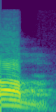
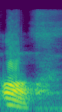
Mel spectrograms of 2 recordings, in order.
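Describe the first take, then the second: First: The word ends with a voiced v sound. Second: The word ends with a voiceless f sound. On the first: The speaker calls it right. "It will be প্রনাউন্সড as অব" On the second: The speaker calls it wrong. "Not অফ। আমি কিন্তু অফ বলতে কাউকে বলি নাই।"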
